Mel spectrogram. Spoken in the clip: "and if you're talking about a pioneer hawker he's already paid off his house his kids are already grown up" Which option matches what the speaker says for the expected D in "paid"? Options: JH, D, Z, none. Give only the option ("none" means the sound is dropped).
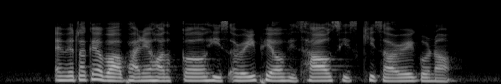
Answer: none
